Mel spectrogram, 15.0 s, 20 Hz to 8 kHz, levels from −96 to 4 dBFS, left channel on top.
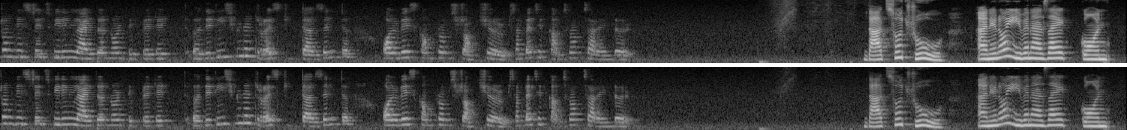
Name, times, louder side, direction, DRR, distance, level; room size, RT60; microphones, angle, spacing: voice 1, 0.0-2.2 2.6-8.4, right 2 dB, 60° right, 3.7 m, -38 dB
voice 2, 11.5-12.6 13.0-14.8, left 5 dB, 45° left, 0.4 m, -21 dB
9.1 x 8.3 x 2.6 m
head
